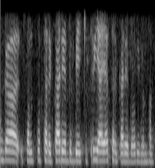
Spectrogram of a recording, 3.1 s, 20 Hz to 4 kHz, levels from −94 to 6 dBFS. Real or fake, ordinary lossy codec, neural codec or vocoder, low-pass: real; none; none; 3.6 kHz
